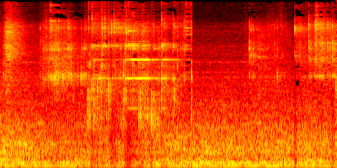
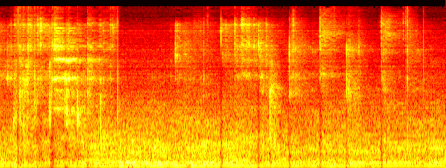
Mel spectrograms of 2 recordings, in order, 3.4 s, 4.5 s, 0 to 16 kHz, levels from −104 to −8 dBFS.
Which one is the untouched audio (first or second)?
first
